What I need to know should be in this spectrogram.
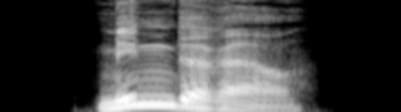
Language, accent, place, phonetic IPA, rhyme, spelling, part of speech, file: German, Germany, Berlin, [ˈmɪndəʁɐ], -ɪndəʁɐ, minderer, adjective, De-minderer.ogg
- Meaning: inflection of minder: 1. strong/mixed nominative masculine singular 2. strong genitive/dative feminine singular 3. strong genitive plural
